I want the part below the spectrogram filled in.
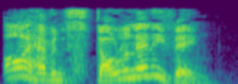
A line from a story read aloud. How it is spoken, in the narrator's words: he shouted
